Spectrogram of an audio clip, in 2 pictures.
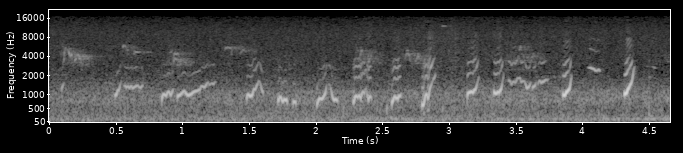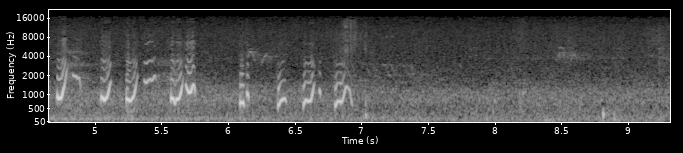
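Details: Two baby guinea pigs, female, outdoors on a table on a sunny day, squeaking: a rapid series of short, high, upward-sliding squeaks, roughly two per second, steady for several seconds over faint background hiss.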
